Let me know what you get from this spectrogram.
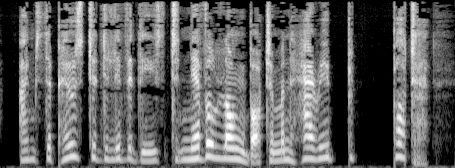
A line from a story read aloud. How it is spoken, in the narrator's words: she faltered, as her eyes met Harry's and she turned scarlet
